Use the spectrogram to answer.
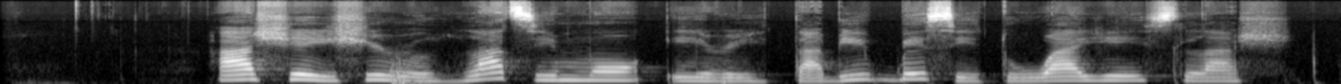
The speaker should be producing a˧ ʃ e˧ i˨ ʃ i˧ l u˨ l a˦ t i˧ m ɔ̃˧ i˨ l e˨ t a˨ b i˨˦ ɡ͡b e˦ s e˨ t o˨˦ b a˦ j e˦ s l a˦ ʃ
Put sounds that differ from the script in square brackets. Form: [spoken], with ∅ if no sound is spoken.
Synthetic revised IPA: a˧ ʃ e˧ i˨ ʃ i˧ [ɾ] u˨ l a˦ t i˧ m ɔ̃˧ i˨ [ɾ] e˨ t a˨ b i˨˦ ɡ͡b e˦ s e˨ t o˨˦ [w] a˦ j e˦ s l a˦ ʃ

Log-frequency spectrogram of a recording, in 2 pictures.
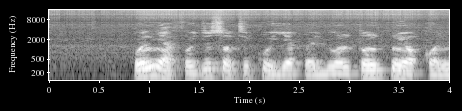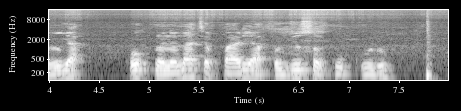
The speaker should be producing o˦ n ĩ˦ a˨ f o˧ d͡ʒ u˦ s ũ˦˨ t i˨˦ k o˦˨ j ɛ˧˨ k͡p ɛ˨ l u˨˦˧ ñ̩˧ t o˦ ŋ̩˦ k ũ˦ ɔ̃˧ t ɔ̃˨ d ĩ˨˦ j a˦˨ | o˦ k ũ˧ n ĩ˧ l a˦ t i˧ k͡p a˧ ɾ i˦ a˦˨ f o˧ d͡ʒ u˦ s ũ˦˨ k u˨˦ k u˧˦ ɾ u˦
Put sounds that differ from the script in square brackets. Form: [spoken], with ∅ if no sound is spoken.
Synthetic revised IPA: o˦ n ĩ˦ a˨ f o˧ d͡ʒ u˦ s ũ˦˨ t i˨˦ k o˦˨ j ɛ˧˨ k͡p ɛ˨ l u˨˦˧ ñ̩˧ t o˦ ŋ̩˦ k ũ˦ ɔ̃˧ [k] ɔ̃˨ [n] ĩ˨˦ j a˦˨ | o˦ k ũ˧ n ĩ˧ l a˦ t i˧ k͡p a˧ ɾ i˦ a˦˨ f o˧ d͡ʒ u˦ s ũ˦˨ k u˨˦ k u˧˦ ɾ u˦

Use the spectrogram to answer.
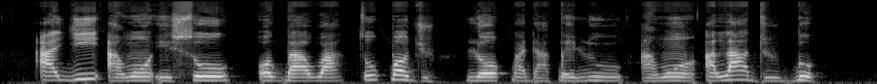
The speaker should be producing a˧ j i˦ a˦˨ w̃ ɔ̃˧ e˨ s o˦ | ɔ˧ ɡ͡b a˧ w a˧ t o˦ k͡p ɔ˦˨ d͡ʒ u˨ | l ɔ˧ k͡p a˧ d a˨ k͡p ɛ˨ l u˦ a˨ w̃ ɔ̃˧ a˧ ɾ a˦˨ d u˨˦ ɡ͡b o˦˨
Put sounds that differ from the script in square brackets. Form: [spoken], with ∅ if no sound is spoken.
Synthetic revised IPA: a˧ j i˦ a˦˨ w̃ ɔ̃˧ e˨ s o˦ | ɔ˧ ɡ͡b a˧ w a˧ t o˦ k͡p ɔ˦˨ d͡ʒ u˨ | l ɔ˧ k͡p a˧ d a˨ k͡p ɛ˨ l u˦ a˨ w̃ ɔ̃˧ a˧ [l] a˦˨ d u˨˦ ɡ͡b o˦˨

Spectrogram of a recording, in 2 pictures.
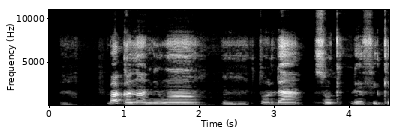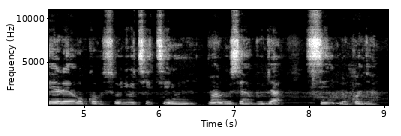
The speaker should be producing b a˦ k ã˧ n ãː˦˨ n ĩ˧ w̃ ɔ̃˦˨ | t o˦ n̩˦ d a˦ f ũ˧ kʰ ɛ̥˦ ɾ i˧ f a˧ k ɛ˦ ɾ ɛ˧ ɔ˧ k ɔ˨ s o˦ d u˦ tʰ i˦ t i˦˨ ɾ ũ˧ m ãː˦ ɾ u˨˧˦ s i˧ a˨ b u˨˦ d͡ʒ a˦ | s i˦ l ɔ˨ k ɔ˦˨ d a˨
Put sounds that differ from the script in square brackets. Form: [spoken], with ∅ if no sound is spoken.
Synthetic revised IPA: b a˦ k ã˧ n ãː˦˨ n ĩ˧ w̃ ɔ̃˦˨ | t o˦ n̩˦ d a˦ [s] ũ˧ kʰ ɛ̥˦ ɾ [ɛ˧] f [i˧] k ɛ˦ ɾ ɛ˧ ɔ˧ k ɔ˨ s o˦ [d͡ʒ] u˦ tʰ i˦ t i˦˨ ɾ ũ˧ m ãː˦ ɾ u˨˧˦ s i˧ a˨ b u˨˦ d͡ʒ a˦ | s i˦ l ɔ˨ k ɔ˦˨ [d͡ʒ] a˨

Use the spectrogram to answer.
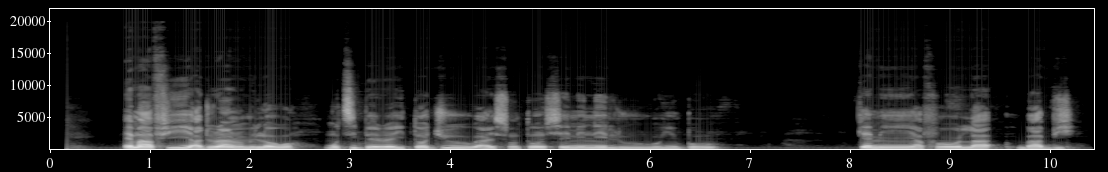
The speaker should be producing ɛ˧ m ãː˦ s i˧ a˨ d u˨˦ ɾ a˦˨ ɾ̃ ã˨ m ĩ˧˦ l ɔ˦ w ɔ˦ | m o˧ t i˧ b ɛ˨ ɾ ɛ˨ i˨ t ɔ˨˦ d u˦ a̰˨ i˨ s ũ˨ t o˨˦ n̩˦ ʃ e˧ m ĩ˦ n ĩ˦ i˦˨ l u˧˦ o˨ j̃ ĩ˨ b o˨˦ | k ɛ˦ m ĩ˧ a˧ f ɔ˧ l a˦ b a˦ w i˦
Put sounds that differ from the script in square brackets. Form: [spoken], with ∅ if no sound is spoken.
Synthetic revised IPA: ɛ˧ m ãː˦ [f] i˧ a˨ d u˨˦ ɾ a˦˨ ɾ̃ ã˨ m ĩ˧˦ l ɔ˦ w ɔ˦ | m o˧ t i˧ b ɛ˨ ɾ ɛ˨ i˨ t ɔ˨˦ [d͡ʒ] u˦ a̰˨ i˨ s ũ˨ t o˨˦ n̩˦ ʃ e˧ m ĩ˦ n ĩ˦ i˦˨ l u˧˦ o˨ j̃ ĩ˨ b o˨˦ | k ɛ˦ m ĩ˧ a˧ f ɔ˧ l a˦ b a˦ [b] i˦

